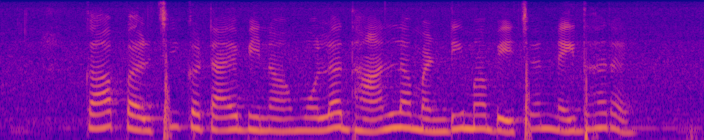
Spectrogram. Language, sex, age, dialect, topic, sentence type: Chhattisgarhi, female, 18-24, Central, agriculture, question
